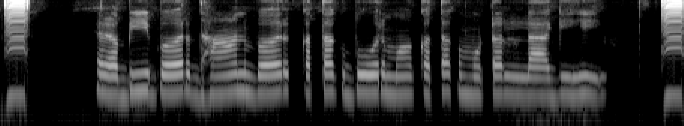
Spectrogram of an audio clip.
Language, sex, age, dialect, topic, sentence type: Chhattisgarhi, female, 56-60, Eastern, agriculture, question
